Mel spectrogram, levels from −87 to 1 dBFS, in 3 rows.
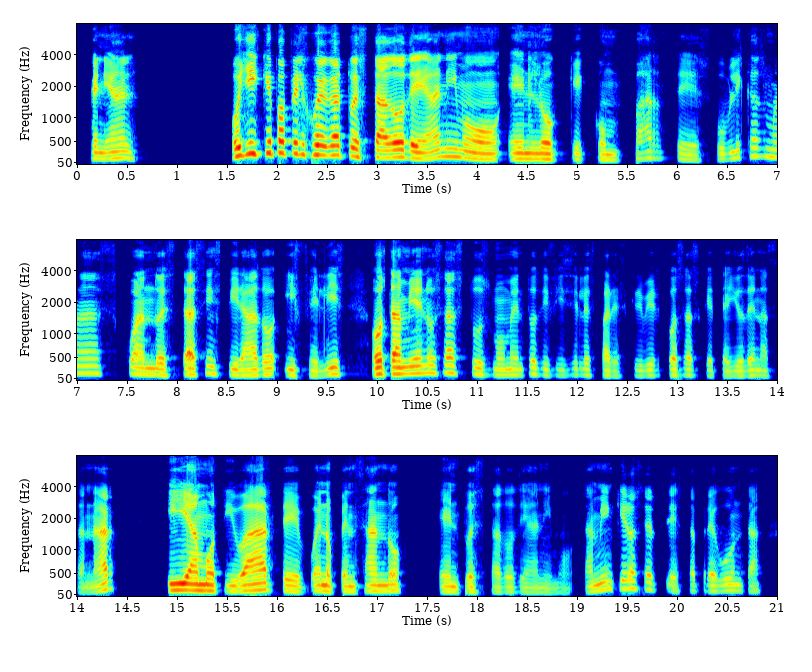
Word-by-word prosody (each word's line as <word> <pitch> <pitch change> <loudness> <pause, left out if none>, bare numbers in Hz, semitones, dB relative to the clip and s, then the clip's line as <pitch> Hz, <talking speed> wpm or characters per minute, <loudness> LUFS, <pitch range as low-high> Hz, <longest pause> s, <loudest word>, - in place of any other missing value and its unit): Genial. 130 +2 -2 0.9
Oye, 185 +7 +7
¿y 230 - +6
qué 245 - +5
papel 240 -2 +4
juega 200 -1 +6
tu 180 - +2
estado 155 -1 +6
de 130 -4 +5
ánimo 140 -7 -1
en 120 -1 -1
lo 115 -1 0
que 115 -3 -12
compartes? 115 +1 -12
¿Publicas 145 +9 -12
más 155 -2 -11
cuando 130 -2 -3
estás 120 +3 -3
inspirado 125 -4 -6
y 115 -2 -8
feliz? 115 +5 -8 0.2
O 140 +2 +5
también 145 +4 +2
usas 160 0 -5
tus 130 -5 -10
momentos 120 +2 -10
difíciles 120 +1 -17
para 105 -3 -11
escribir 110 +3 -17
cosas 120 +1 -11
que 105 - -18
te - - -20
ayuden 100 +3 -12
a 105 - -16
sanar 115 - -4 0.5
y 140 +1 +7
a 130 - +7
motivarte, 125 0 +1
bueno, 120 +4 -4
pensando 115 - -5 0.3
en 105 -1 -7
tu 105 - -11
estado 105 0 -12
de 95 -1 -18
ánimo. 90 -2 -19
También 125 +9 -6
quiero 170 +2 -6
hacerte 150 -5 -12
esta - - -18
pregunta. 120 +1 -12
120 Hz, 145 wpm, -21 LUFS, 110-145 Hz, 0.9 s, Oye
